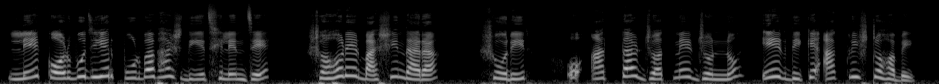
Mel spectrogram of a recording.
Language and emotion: Bengali, neutral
